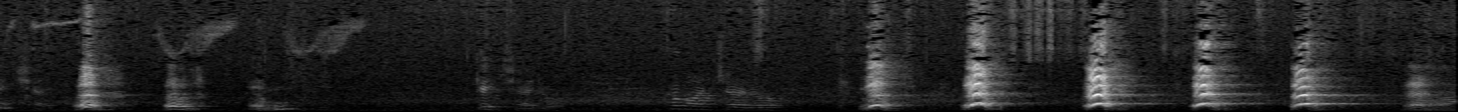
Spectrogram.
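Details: Playing dogs give a few loud barks, then fall quiet with soft whimpering and faint voices before finishing on a strong run of five evenly spaced barks.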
